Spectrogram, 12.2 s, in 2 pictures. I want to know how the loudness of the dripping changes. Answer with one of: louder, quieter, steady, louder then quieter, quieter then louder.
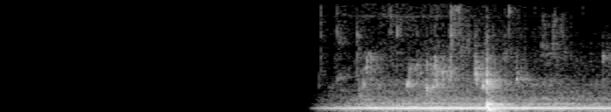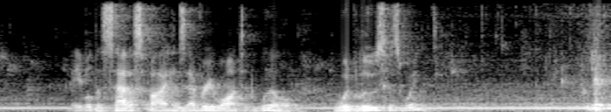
quieter then louder.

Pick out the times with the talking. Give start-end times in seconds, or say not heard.
6.8-10.4.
